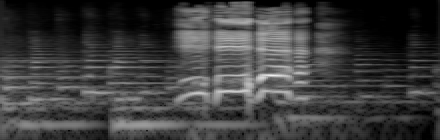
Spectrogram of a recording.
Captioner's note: laughter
